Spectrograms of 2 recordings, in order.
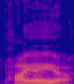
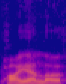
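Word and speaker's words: paella: there probably butchered it a fine example of this would be the Spanish dish paa and notice how I said it there because that's not how I used to pronounce it when I lived in Britain me and most people I knew pronounced it Pella and the first time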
